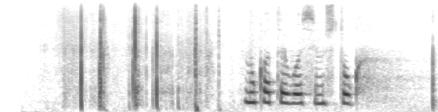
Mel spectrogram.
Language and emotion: Russian, neutral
